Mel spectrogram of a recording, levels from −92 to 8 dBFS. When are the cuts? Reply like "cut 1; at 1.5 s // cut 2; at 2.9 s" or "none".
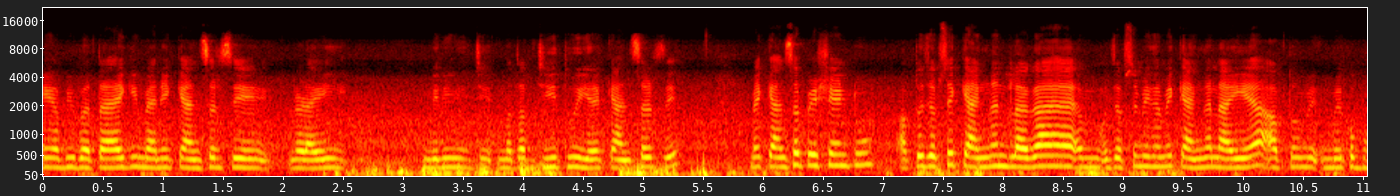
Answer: cut 1; at 7.0 s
